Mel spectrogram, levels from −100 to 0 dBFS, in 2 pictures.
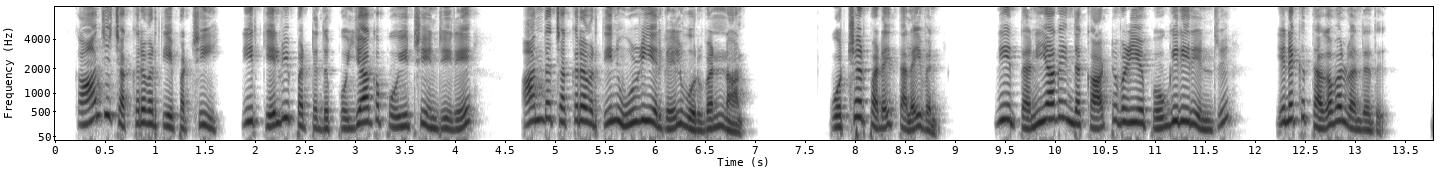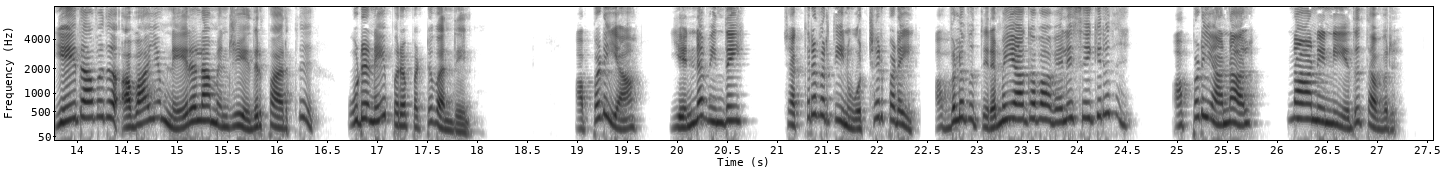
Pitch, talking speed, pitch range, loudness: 265 Hz, 105 wpm, 195-315 Hz, -21 LUFS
